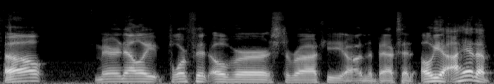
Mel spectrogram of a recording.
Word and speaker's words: Starocki: Oh, Marinelli forfeit over Starocki on the backside. Oh yeah, I had a Pennsylvania native saying that I pronounced Starocki correctly, and I'm the only one in FRL who does so, and they would like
